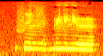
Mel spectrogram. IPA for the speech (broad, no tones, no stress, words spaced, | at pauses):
filɮɛ̤ ɡ͡bylʲʉlʲøː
